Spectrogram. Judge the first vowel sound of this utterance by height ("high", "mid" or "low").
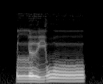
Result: high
